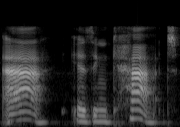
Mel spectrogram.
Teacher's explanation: When I say ah as in cat, my mouth is open because the tongue is lowered away from the roof of the mouth.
